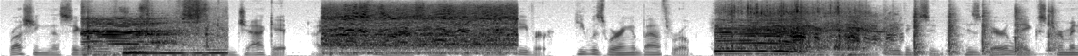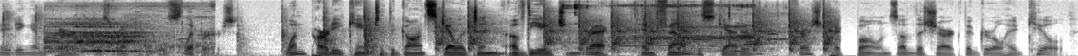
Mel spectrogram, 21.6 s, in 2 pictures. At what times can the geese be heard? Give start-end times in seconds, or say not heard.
3.2-5.2, 7.5-9.1, 17.1-18.8.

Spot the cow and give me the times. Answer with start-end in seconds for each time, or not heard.
0.8-2.3, 7.1-8.7, 11.2-12.9, 16.4-18.4.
